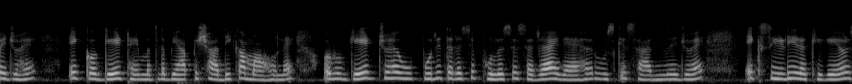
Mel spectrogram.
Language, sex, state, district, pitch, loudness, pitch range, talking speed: Hindi, female, Maharashtra, Aurangabad, 250 Hz, -29 LUFS, 235-270 Hz, 255 wpm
